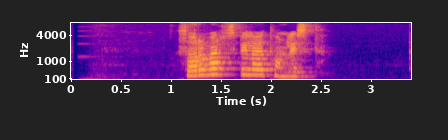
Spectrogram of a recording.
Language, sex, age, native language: Icelandic, female, 40-49, Icelandic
